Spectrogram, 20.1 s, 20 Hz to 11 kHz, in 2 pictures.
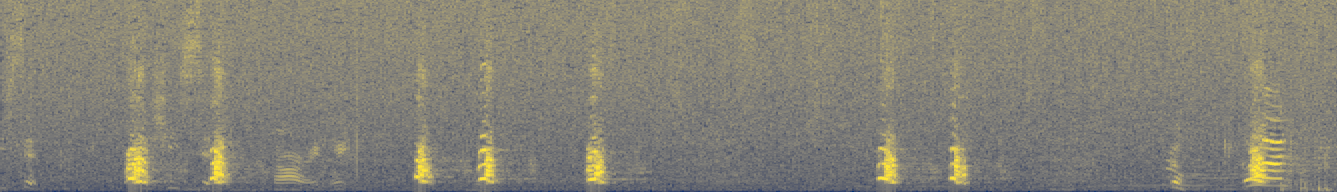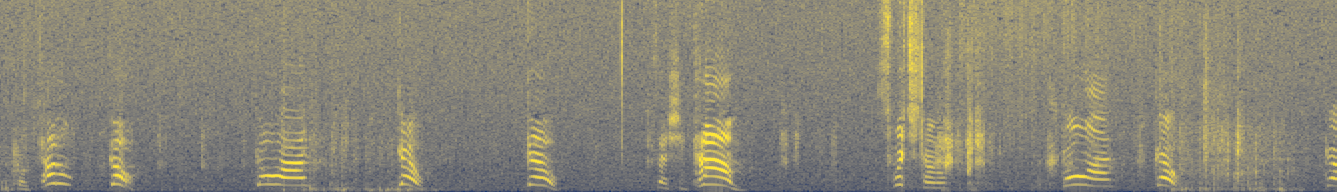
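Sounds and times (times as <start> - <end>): dog barking: 1.0 - 1.8, 3.1 - 4.8, 6.6 - 7.4, 9.3 - 9.6.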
